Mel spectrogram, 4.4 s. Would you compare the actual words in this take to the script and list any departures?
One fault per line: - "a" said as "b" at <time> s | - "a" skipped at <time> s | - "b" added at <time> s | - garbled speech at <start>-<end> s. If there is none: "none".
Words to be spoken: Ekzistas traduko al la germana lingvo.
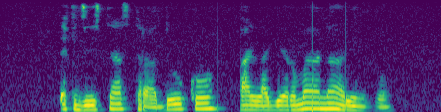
none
